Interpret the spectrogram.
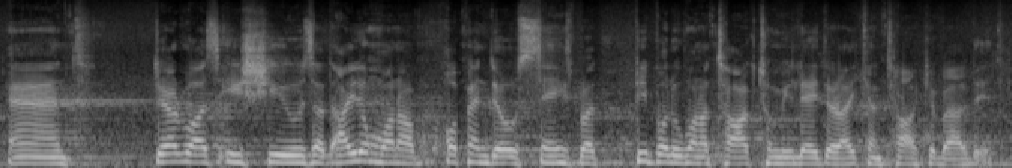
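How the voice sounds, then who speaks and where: A middle-aged man from Iran with an Iranian accent, giving a personal talk to a live audience in an earnest, halting way with frequent restarts. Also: fairly high pitch, steady tone. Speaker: guest speaker. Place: large hall. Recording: echoey hall, faint room noise.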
